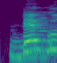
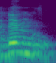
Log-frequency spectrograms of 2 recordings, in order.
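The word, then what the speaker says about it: dengue: এরপরে এই যে ফুলু ডেঙ্গু বানানটা আসে ডেঙ্গু উচ্চারণ হবে ডেঙ্গি এই যে ডায়রিয়া অনেক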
